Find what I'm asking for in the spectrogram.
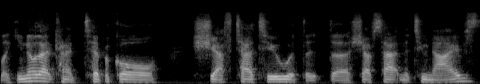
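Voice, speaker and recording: A man with a Canadian accent talks fairly quickly in an unremarkable speaking voice, medium in pitch and fairly even in intonation. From Canada. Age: 30s. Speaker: podcast host. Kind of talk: casual chat.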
